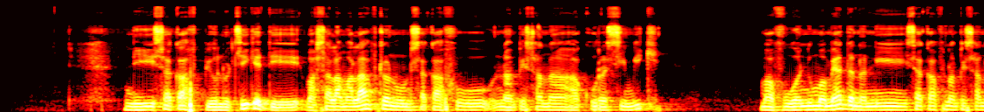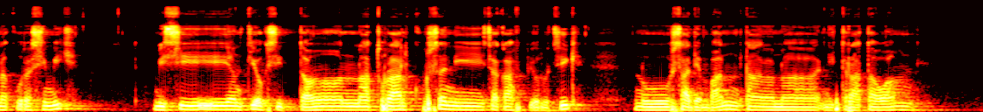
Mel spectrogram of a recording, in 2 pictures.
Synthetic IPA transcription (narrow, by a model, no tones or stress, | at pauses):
nisakafubiolod͡ʒikʲəd̪emasalamalaviʈ͡ʂənunisakafunampesanəa̰kuɾəsimikʲə̥ | mavuənumamjad̪anənisakafunampesanakuɾəsimikʲə̥ | misiãnt̪ioksid̪ãnat̪uɾalikusənisakafubiolod͡ʒikʲə̥ | nusad̪ambaninit̪ananənit̪rat̪awamini̥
